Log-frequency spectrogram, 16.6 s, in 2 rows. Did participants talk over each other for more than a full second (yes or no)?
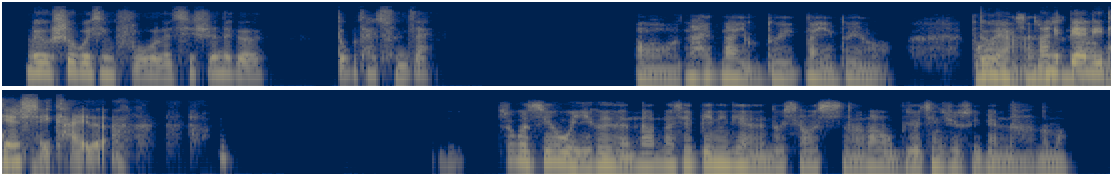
yes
